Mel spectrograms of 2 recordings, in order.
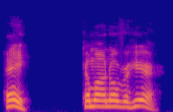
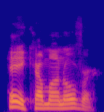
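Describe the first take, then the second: First: Pitched up high and pushy; aggressive call. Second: Nonchalant. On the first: Elk hunter demonstrating an aggressive call to a listener, pitched up and pushy. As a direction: demand they come over, not a casual invite. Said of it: "one's a little more aggressive". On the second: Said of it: "one's nonchalant". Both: Shown as a demonstration.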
